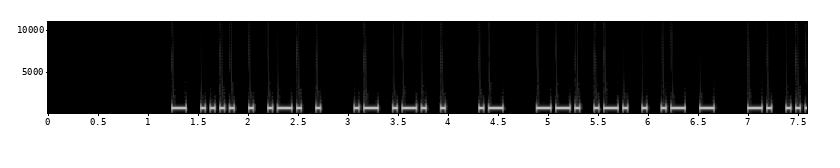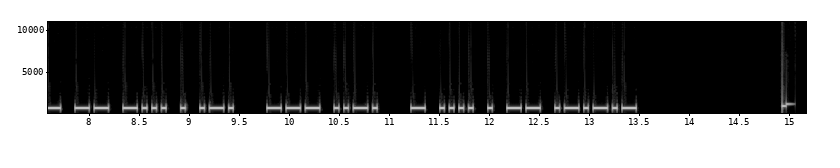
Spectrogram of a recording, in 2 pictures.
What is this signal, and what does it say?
Morse code, heard as a keyed tone, about 25 wpm, 700 Hz. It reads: THERE ARE A GREAT NUMBER OF THEM.
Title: Sentences from Top 1000 Words - Review Part 1 - 25wpm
